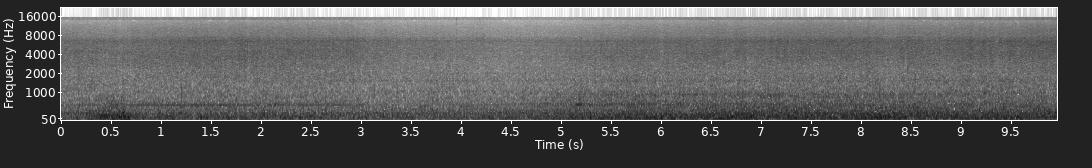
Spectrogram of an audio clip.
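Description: Motorbike riding through shallow floodwater: the engine running under a steady rush of water thrown up by the tyres, growing a little louder about halfway through.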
